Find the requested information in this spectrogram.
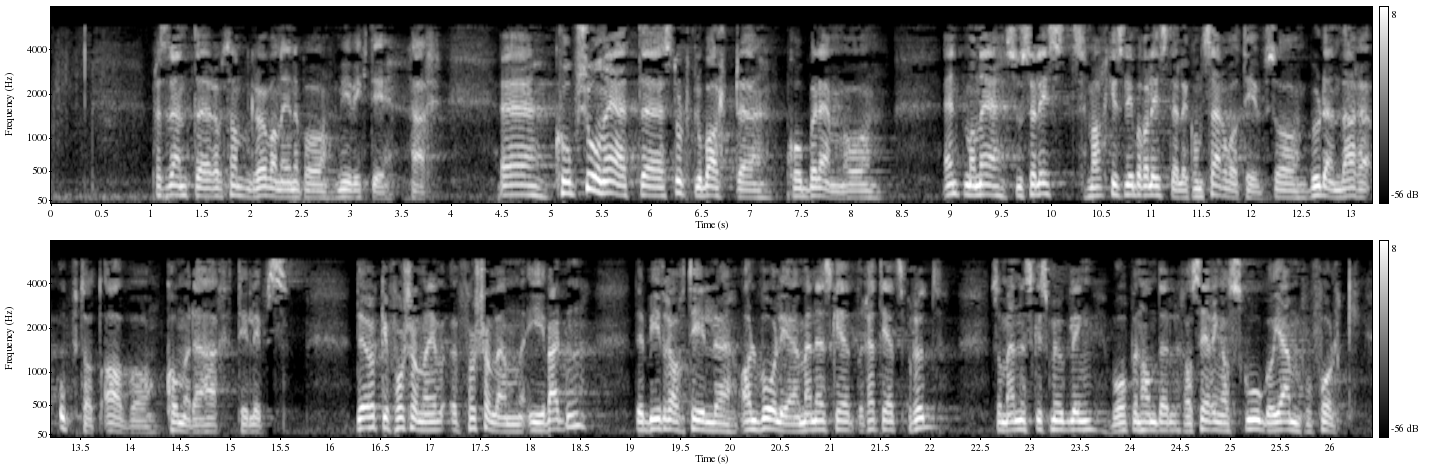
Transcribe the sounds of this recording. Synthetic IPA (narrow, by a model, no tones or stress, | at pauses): pʰɾɛsɪd̪ɛnt̪ɾɛpsn̩ɑnt̪n̩ɡɾøːʋɑnəɾɪnːəpʰɔmyːəʋɪkt̪ɪhæːɾ | kʰʊɾʉpʂuːn̩æɛt̪st̪uːʈɡlʊbɑːlt̪pʰɾʊbleːmɔ | ɛnt̪n̩mɑnɛsʊsɪɑlɪst̪mɑɾkəslɪbəɾɑlɪst̪ɛlːəɾkʊnsæɾʋɑt̪ʰiːʋsɔbʉɖəd̪ɛnʋæːɾəʔʊpt̪ʰɑt̪ʰɑʋɔkʰɔmːəd̪ɛhæːɾt̪ʰɪlːɪfs | d̪ɛæøɪkːəfɔʂɛlfɔʂɛlənɪʋæɖɳ̩d̪̥ɛbiːd̪ɾɑːʁt̪ʰɪlɑlʋoːɭɪəmɛnːəsk̪ɾɛt̪ːɪheːt̪sbɾʉd̪ | sɔmːɛnːəskəsmʉɡlɪŋʋoːpənhɑnd̪əlɾɑseːɾɪŋɑʋskuːɡɔjɛmːfɔɾfɔlk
